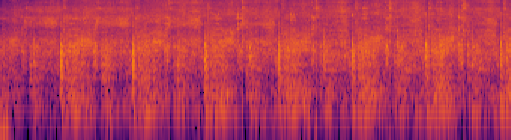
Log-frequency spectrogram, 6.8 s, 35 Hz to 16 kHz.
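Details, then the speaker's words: Air-powered model locomotive run from a 120 PSI tank: constant loud hiss with a soft chuff about once a second; it runs only a little over 2 minutes at about one bar working pressure, so air consumption is high. "so we filled her tank to 120 PSI and timed how long she would run which wasn't very long it's not much more than 2 minutes it's not great really she does use a lot of air"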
